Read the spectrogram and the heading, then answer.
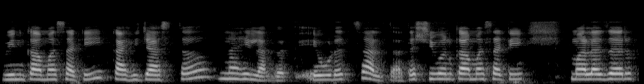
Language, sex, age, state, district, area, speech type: Marathi, female, 30-45, Maharashtra, Ratnagiri, rural, spontaneous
